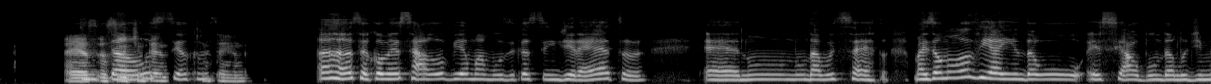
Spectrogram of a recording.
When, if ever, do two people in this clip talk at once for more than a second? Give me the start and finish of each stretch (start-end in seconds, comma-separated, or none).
0.8-2.2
